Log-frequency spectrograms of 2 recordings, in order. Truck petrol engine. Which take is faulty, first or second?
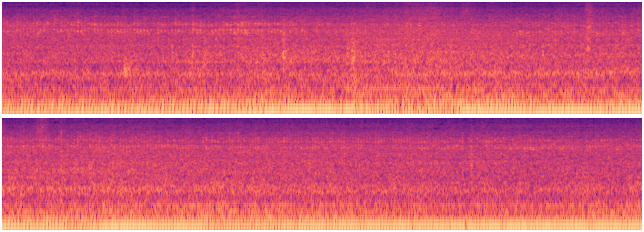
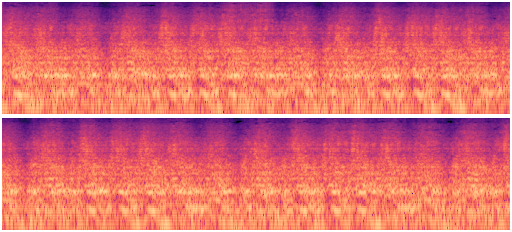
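second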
